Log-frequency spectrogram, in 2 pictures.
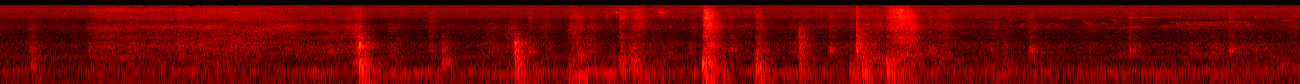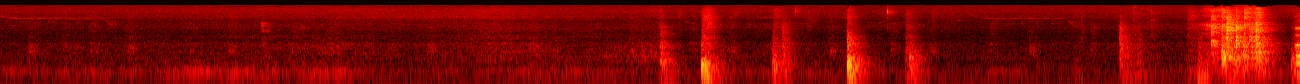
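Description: Pencil, tape measure and straightedge handled on a sheet of plywood while a cutting layout is marked out: scattered light knocks and taps, with a low steady hum underneath.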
